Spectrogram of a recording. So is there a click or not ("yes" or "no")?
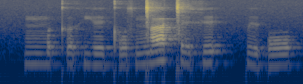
yes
